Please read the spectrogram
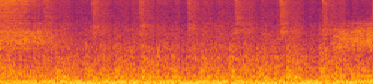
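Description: Heavy metal band playing live: thick distorted guitars and bass over drums. About half a second in, the bright top end thins out, leaving mostly the low guitar and bass.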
